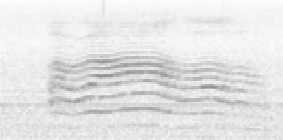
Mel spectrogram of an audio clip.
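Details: Solo, a pet cat ready for dinner, gives one long drawn-out meow indoors, a steady harmonic-rich tone that rises slightly then slowly falls and fades over about two seconds; quiet room background.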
